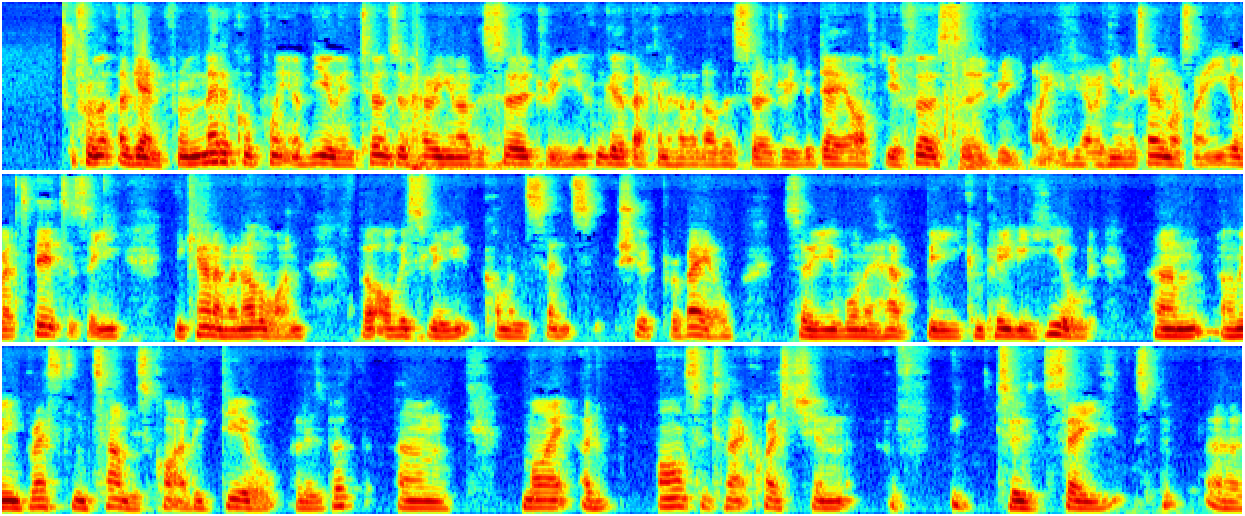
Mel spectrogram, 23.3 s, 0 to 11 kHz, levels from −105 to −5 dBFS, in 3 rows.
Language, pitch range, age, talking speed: English, 130-150 Hz, 40-59, 225 wpm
